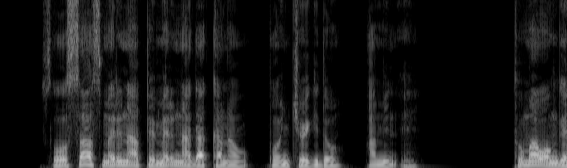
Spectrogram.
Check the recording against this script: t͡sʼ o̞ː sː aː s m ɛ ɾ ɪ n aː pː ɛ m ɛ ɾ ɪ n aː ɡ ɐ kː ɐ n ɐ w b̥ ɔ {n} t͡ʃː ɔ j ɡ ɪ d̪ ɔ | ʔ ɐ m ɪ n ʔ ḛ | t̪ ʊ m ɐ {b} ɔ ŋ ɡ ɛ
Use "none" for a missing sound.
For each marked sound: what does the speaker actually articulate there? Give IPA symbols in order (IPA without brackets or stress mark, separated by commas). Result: n, w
